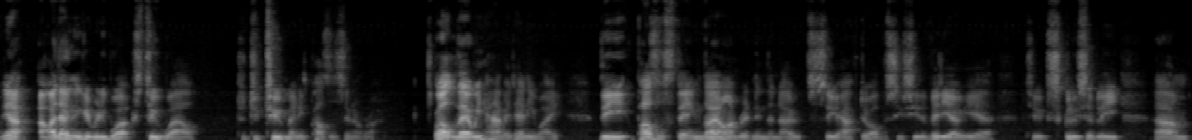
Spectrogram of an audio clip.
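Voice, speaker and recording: Bright-voiced young British man, chatting casually. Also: fairly low pitch, gravelly. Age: 20s. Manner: rambling, conversational, with tag questions. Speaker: game master recapping sessions as vlogger. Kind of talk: casual chat to camera. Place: small indoor room at home.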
